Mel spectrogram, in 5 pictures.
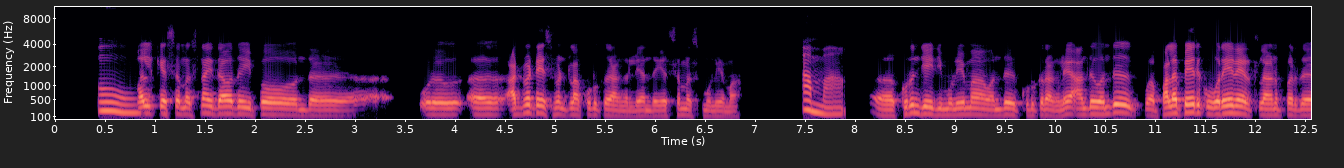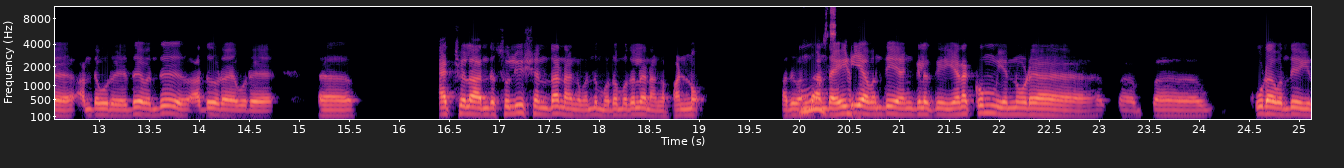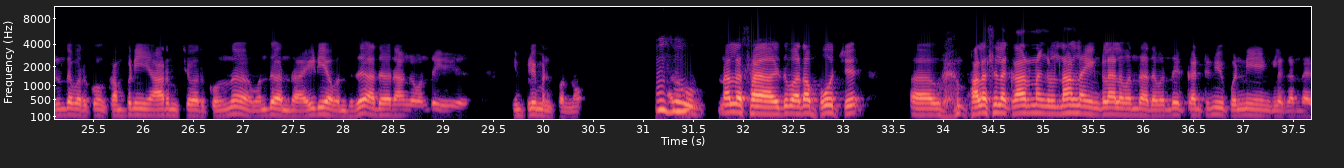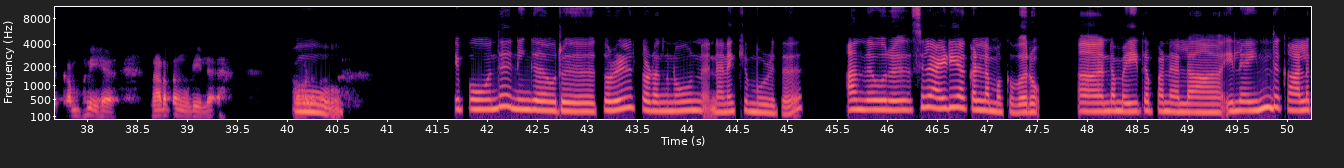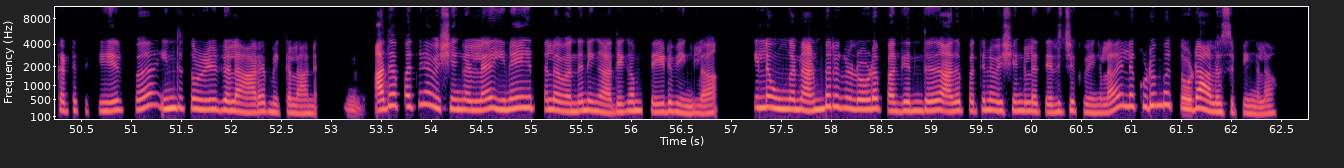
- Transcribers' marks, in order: in English: "பல்க் எஸ்எம்எஸ்னா"; drawn out: "இந்த"; in English: "அட்வெர்ட்டிஸ்ட்மென்ட்லாம்"; in English: "எஸ்எம்எஸ்"; in English: "ஆக்சுவலா"; in English: "சொல்யூஷன்"; in English: "ஐடியா"; drawn out: "என்னோட"; in English: "கம்பெனி"; in English: "ஐடியா"; in English: "இம்ப்ளிமென்ட்"; chuckle; in English: "கன்டினியூ"; laughing while speaking: "கம்பனிய"; in English: "கம்பனிய"; drawn out: "ஓ!"; in English: "ஐடியாக்கள்"
- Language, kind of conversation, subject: Tamil, podcast, ஒரு யோசனை தோன்றியவுடன் அதை பிடித்து வைத்துக்கொள்ள நீங்கள் என்ன செய்கிறீர்கள்?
